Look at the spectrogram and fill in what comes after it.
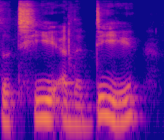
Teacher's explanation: if you contrast the T and the D the difference is voicing uh voicing refers to the vibration of your vocal cords when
